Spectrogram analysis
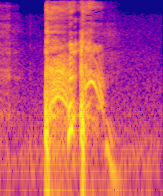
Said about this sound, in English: Hang on, I got a cough.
